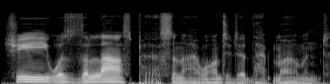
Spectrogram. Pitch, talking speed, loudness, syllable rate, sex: 85 Hz, 180 wpm, -19 LUFS, 4.1 syllables/s, male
